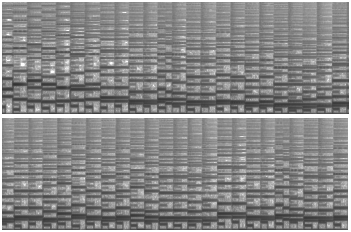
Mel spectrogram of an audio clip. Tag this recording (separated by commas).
Music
